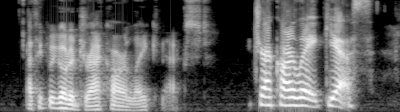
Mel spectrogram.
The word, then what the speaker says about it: Drakkar: The game, I think they pronounce it Drakkar.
